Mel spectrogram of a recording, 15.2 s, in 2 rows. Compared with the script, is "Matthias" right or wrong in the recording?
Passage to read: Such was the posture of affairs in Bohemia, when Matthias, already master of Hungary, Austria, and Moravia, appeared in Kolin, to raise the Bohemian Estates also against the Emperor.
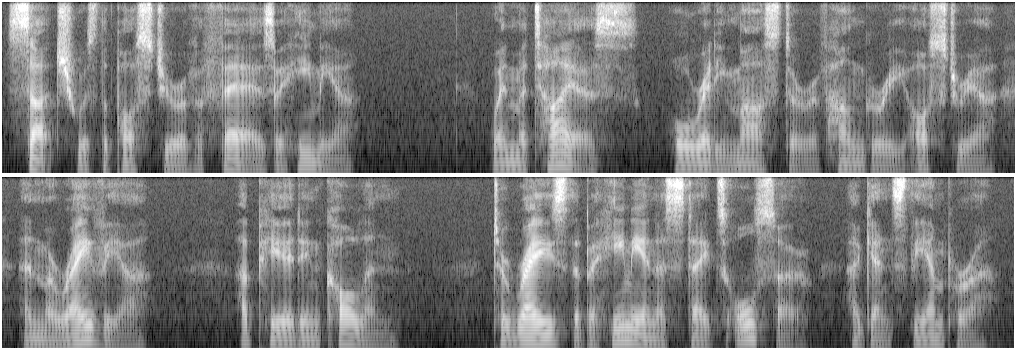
right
